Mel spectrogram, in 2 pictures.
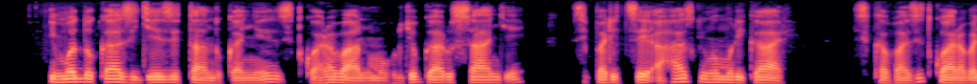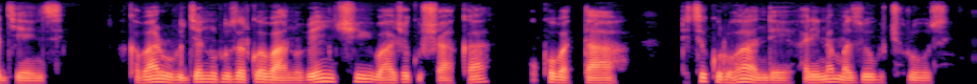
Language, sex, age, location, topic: Kinyarwanda, male, 25-35, Kigali, government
